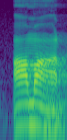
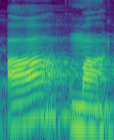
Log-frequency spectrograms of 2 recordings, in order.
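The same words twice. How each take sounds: First: Said in the usual way. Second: "আমার" slowly as আ, a break, then মার; teacher sounding out আ–মার; split into syllables. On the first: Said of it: "আমার শব্দটা উচ্চারণ করতে গিয়ে". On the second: Shown as a demonstration. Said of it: "break করা আছে".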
